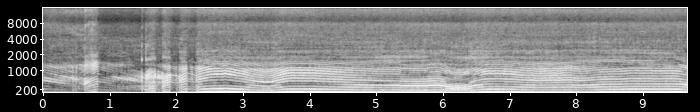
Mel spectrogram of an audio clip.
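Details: McCulloch Pro Mac 1010 two-stroke chainsaw cutting wet wood with a dull chain: revs drop sharply each time it bites, bogging under load and cutting to the right; much better than before but not 100%.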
